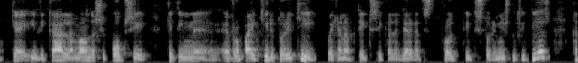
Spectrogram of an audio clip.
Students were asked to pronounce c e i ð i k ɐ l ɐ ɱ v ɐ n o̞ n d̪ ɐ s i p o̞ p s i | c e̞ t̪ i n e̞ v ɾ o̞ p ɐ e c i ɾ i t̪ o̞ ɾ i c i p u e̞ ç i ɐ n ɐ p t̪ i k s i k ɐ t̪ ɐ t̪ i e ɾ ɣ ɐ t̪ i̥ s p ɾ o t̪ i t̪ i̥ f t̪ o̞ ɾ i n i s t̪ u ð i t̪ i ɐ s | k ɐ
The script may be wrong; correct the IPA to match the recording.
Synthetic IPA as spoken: c e i ð i k ɐ l ɐ ɱ v ɐ n o̞ n d̪ ɐ s i p o̞ p s i | c e̞ t̪ i n e̞ v ɾ o̞ p ɐ i c i ɾ i t̪ o̞ ɾ i c i p u e̞ ç i ɐ n ɐ p t̪ i k s i k ɐ t̪ ɐ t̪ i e ɾ ɣ ɐ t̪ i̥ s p ɾ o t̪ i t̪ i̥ s t̪ o̞ ɾ i n i s t̪ u θ i t̪ i ɐ s | k ɐ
